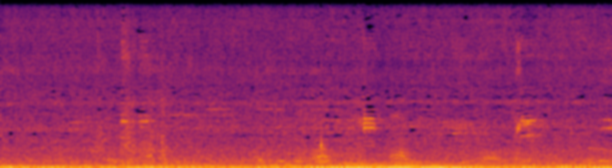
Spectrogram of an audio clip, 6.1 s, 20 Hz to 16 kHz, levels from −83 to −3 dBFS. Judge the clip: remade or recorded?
recorded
